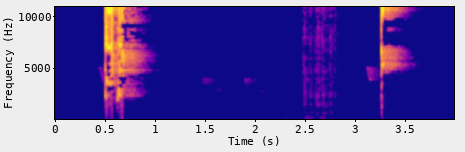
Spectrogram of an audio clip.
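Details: Lovebird masteran recording in long ngekek style: one rasping double-pulsed shriek, a faint soft twitter, then a second, shorter sharp high chirp almost three seconds later.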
